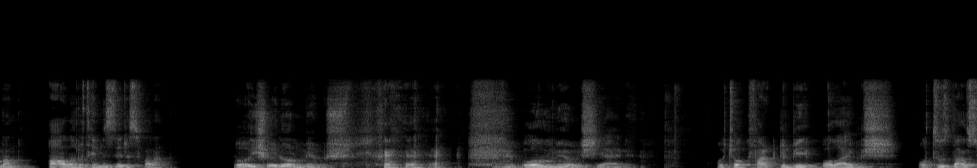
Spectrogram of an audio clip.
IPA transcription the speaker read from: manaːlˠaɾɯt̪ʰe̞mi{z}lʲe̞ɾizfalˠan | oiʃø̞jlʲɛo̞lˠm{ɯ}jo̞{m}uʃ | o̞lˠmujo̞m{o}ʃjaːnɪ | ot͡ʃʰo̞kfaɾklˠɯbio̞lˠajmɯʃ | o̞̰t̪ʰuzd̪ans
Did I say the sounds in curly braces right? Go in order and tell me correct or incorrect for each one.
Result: correct, incorrect: u, correct, incorrect: u

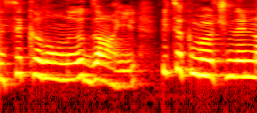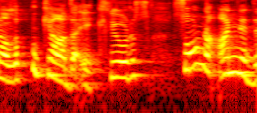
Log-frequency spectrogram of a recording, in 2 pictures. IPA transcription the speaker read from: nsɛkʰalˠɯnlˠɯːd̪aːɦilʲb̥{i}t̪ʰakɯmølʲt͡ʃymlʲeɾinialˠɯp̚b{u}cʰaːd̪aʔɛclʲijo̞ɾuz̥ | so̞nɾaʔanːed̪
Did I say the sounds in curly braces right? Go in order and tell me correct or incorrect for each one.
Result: correct, correct

